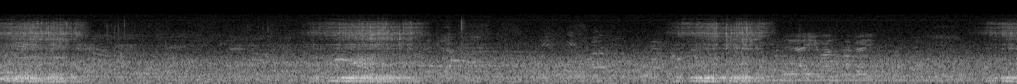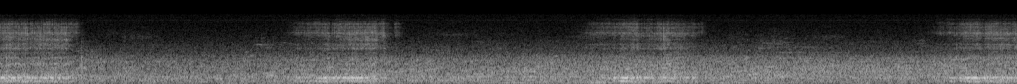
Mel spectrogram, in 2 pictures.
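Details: Two sleepers snoring together: rhythmic, rough snoring at about 18 breaths a minute over steady background noise.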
